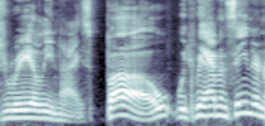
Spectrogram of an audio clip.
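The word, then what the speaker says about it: Beu: Am I pronouncing your name right? Bo, B-E-U. Bo. It's good.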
